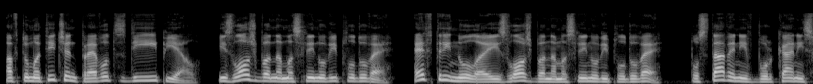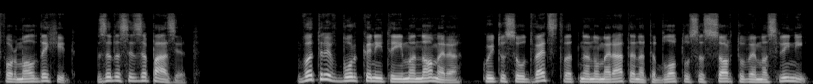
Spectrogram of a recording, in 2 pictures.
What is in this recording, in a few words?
bulgarian; oliveoilmuseum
